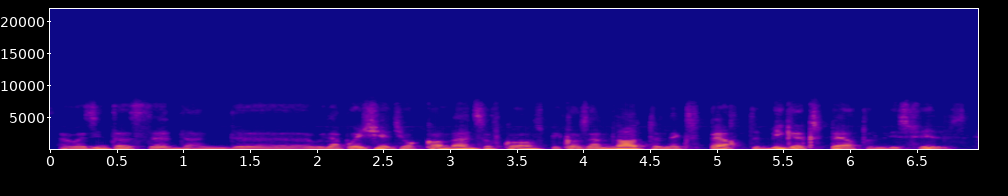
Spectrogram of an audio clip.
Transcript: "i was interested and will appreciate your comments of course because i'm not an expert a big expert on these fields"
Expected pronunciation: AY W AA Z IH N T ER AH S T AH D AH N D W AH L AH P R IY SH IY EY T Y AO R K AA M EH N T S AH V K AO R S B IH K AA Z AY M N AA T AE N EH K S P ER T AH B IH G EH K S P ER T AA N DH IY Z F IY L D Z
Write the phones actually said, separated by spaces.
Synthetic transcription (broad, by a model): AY W AA Z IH N T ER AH S T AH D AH N D W AH L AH P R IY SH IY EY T Y AO R K AA M EH N T S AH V K AO R S B IH K AA Z AY M N AA T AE N EH K S P ER T AH B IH G EH K S P ER T AA N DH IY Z F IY L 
